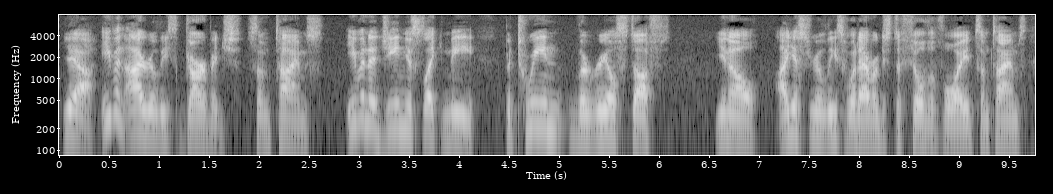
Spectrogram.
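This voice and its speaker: A man's voice: a little high, moderate pace, fairly bright tone. A man hosting a podcast, ranting in a profane, sarcastic and mock-arrogant way in casual chat. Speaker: podcast host.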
